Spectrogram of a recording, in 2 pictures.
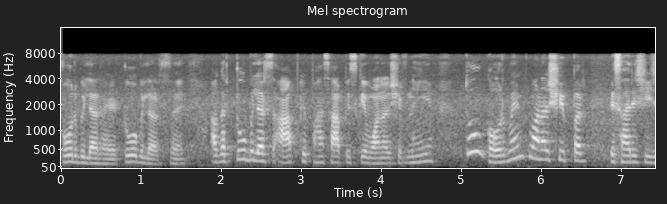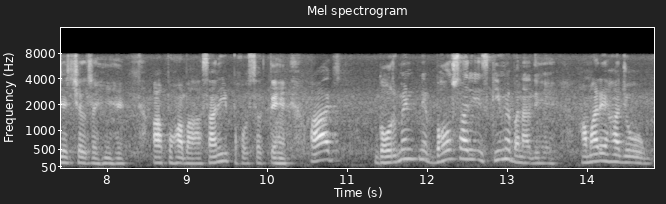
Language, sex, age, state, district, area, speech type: Urdu, male, 18-30, Delhi, North West Delhi, urban, spontaneous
